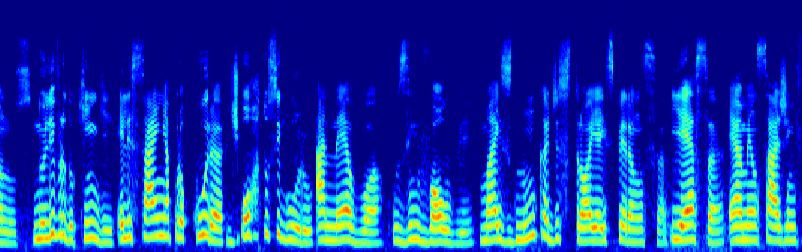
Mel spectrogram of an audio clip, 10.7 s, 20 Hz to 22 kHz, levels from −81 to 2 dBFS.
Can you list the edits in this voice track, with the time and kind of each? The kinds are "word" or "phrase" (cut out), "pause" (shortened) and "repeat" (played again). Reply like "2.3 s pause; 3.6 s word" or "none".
3.1 s word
